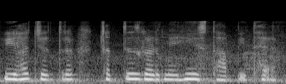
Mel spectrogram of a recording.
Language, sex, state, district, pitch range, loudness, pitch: Hindi, female, Chhattisgarh, Raipur, 220-240 Hz, -14 LUFS, 230 Hz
